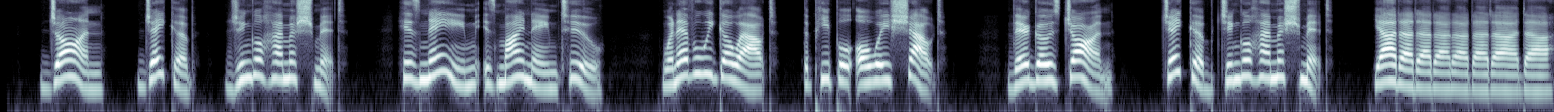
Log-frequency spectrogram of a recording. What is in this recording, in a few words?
fem aus; John Jacob Jingleheimer Schmidt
